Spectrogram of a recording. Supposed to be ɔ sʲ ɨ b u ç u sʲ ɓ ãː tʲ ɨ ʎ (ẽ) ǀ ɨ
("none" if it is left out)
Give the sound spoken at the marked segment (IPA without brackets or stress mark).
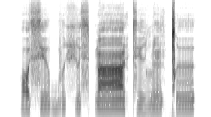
ẽ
